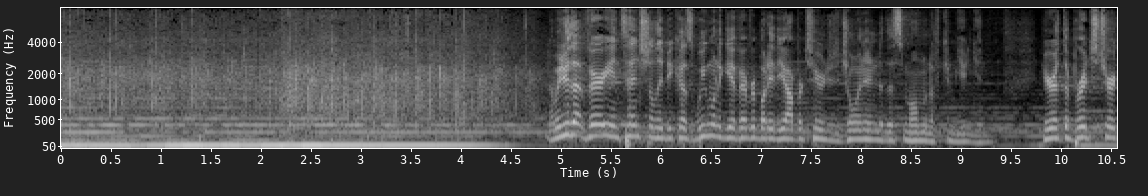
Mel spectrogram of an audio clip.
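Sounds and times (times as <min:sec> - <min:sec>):
church congregation clapping in welcome during a Sunday worship service: 0:00.0 - 0:05.7
speech: 0:05.0 - 0:10.5.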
